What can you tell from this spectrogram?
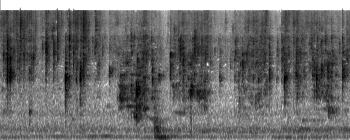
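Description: Water splashing and spattering on ceramic wall and floor tiles, uneven and continuous, as the tiled surface is rinsed by hand.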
